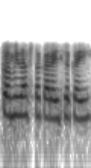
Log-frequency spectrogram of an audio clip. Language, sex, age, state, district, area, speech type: Marathi, female, 18-30, Maharashtra, Nashik, urban, conversation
